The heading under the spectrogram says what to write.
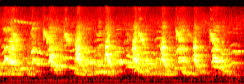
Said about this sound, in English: So whenever we hear dogs barking a lot in the background, we scream out, Farfel! Oh, here we go. Now we've got Farfel's a howling. That is so funny. We do have a lot of dogs next door to us.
